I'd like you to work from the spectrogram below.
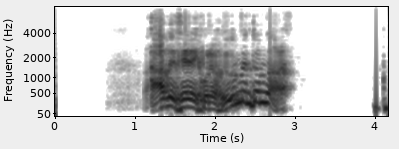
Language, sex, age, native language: Icelandic, male, 60-69, Icelandic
